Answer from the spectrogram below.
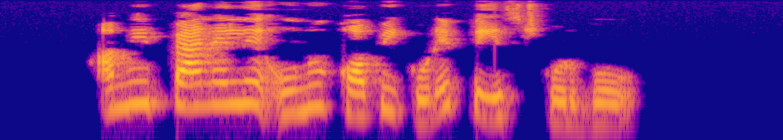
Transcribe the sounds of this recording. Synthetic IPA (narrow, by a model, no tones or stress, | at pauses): a̰mipæneleʔonukɔpikoɾepesʈkoɾbo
